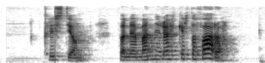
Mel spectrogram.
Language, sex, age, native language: Icelandic, female, 50-59, Icelandic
